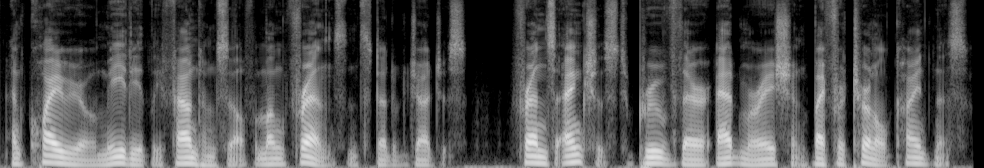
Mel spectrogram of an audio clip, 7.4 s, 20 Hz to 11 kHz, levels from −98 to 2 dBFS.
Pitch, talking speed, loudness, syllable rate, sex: 105 Hz, 145 wpm, -18 LUFS, 5.4 syllables/s, male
